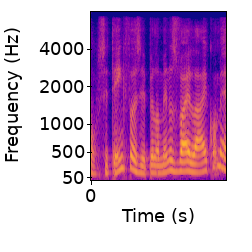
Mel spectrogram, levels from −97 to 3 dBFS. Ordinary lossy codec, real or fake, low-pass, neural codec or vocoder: MP3, 64 kbps; fake; 7.2 kHz; codec, 24 kHz, 0.9 kbps, DualCodec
